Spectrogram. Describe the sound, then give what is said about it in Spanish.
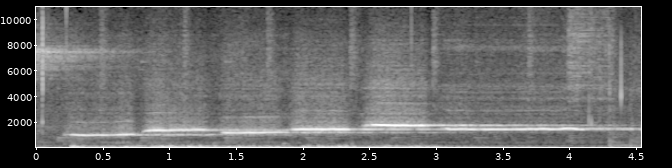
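Someone whistles a short, bright melody as a jingle introducing the segment Teorías conspirativas, the pitch stepping upward through a few sustained notes over a low rumbling background before it cuts off. “Eh, tienes que decirlo, tienes que decirlo y yo hago el silbidito.”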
